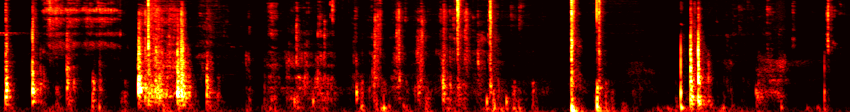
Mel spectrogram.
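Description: Dry leaves crackling and rustling as loose compost is tipped from a pot into a plastic bin and worked by hand, with a run of small irregular clicks and two sharp knocks in the second half.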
